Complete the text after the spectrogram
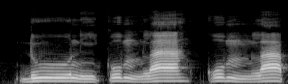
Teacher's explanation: Karena dia izhar maka dibaca jelas. Bunyi mim sukunnya kita baca jelas. Kemudian tidak kita gunahkan, tidak kita dengungkan, maka baca pendek saja. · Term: izhar syafawi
